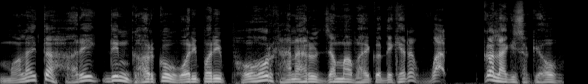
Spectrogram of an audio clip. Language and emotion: Nepali, disgusted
